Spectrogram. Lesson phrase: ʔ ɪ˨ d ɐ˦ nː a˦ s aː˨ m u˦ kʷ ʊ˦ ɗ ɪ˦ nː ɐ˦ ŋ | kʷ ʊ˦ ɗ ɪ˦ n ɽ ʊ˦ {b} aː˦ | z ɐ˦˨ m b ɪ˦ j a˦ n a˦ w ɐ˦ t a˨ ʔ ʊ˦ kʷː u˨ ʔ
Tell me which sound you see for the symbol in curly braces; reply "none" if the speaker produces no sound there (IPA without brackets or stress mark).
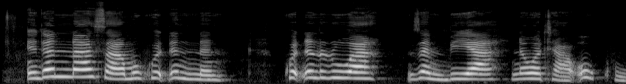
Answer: w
